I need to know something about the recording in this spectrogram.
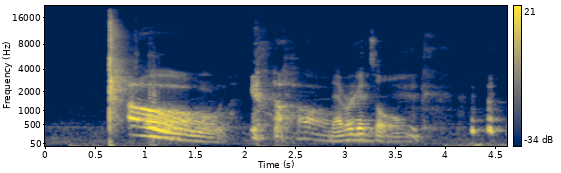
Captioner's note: laughs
